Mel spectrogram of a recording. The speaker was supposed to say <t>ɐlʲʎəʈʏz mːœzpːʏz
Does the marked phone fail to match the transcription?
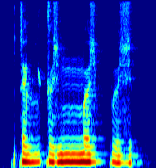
no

